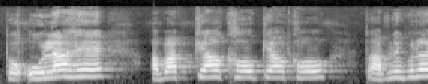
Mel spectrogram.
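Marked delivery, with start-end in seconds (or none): none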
